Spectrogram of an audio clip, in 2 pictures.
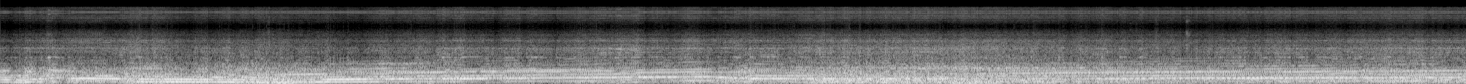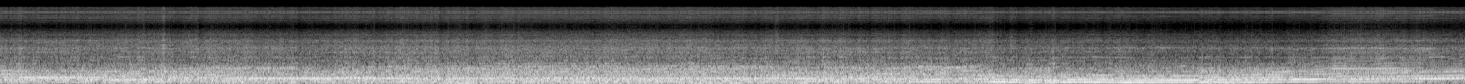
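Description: BMW E36 M3 race car's straight-six engine, heard from inside the cabin under hard racing use. The revs climb, drop sharply with a gear change about seven seconds in, then hold high and creep up over a long stretch. They fall away about 24 seconds in as the car slows, then climb again near the end.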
